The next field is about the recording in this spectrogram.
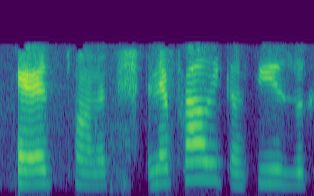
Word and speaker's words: keratoconus: How do you pronounce it again? – It's keratoconus.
